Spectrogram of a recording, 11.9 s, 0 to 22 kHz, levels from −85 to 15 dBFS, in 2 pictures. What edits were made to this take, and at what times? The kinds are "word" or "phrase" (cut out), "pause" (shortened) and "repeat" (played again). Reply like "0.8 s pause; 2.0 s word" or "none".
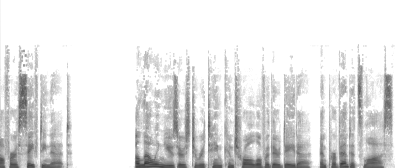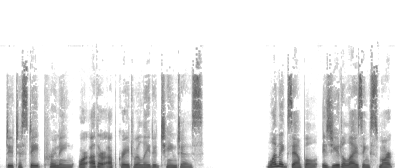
none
